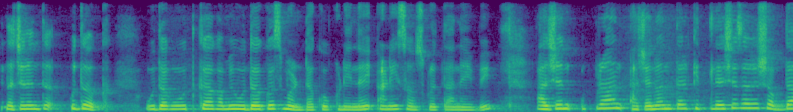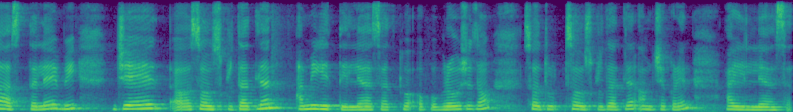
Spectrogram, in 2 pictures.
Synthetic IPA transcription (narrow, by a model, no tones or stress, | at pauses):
t̪at͡ɕanənt̪əɾud̪ək | ud̪əkud̪kakam̤iud̪əkət͡sm̤əɳt̪akokɳinajʔaɽ̃isə̃w̃skɾut̪anajbʱiːad͡ʑanupɾãnt̪at͡ɕanənt̪əɾkit̪leɕet͡səsəɕəbd̪aəst̪lebʱiː | d͡ʑesə̃w̃skɾut̪at̪ljanam̤iːɡʱet̪ilːaəsat̪̚kĩw̃ʋa̰ʔəpəbɾəwɕed͡zawn | səsə̃w̃skɾut̪at̪ljanʔamt͡ɕakəɽen | ailːaəsa̰t̪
